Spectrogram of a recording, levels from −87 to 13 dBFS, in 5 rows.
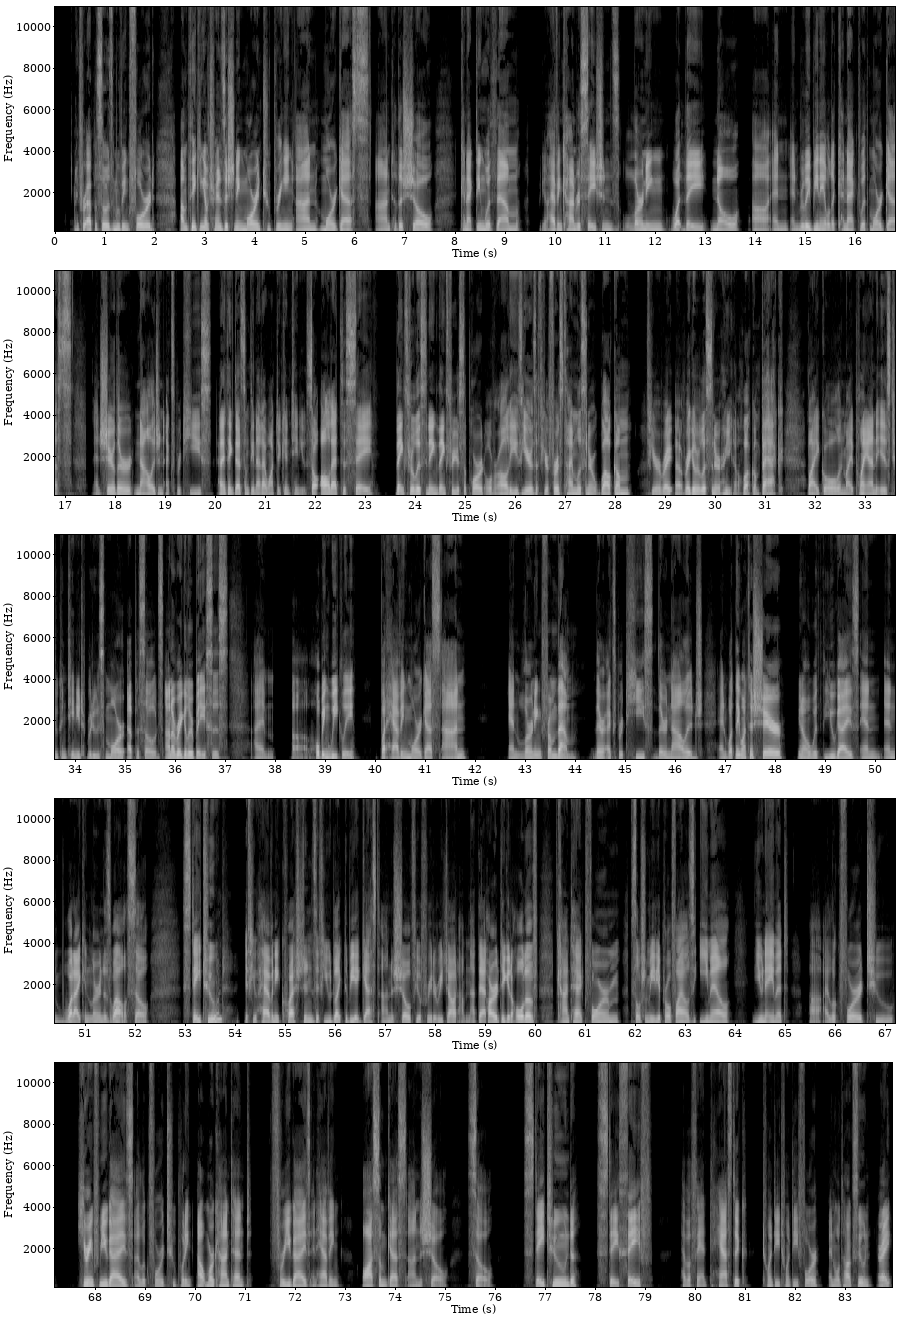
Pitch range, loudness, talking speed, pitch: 90-110 Hz, -19 LUFS, 160 wpm, 100 Hz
